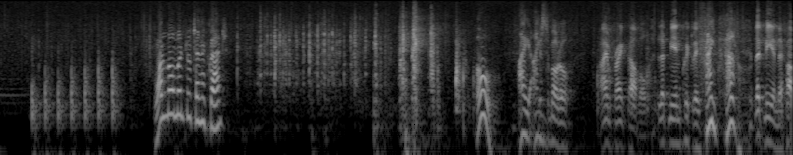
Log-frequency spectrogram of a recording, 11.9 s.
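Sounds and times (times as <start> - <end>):
knock on a door: 0.5 - 1.9
speech: 2.4 - 3.5, 7.3 - 11.8.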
